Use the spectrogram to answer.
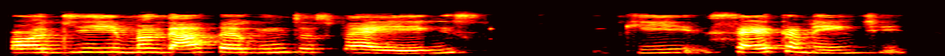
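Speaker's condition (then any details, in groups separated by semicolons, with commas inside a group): Cerebral palsy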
